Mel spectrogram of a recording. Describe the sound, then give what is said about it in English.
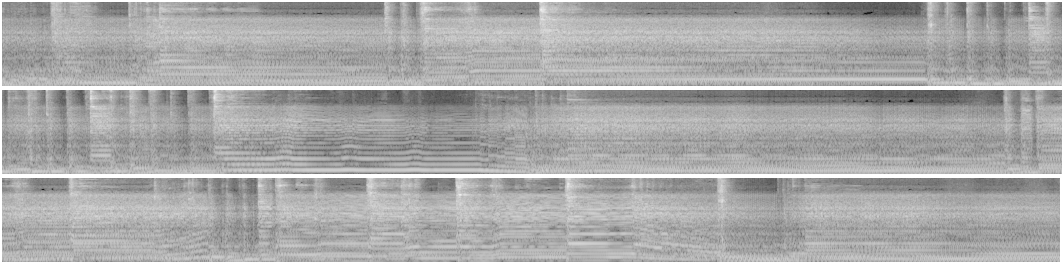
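Heavily fuzzed electric guitar through a JHS Bender fuzz pedal into a Mesa Gargantuan cabinet, thick distorted chords and riffs played loudly and continuously with no talking. “the JHS Bender into the Mesa Gargantuan sounds like this.”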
